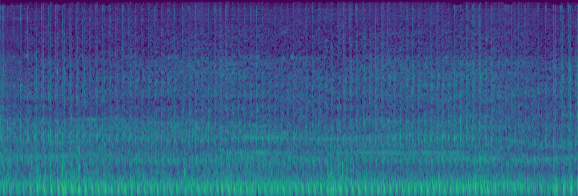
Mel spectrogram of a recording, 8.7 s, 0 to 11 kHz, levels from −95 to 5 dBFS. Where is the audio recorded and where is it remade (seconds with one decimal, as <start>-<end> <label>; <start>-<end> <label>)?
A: 0.0-2.7 recorded; 2.7-3.3 remade; 3.3-5.4 recorded; 5.4-6.6 remade; 6.6-7.4 recorded; 7.4-8.0 remade; 8.0-8.7 recorded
